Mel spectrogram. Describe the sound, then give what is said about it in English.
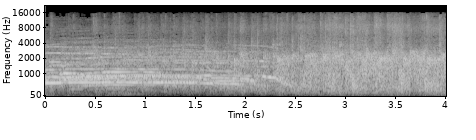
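A live audience in a room of coaches applauds and cheers, a dense, steady wash of clapping that holds at an even, loud level throughout. “This is the first time we're recording the Perspectives Podcast with a live audience. And we have some of the most amazing coaches at TCI here in the room.”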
